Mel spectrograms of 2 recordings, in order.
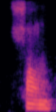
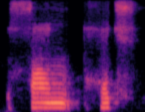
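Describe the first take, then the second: First: It is said as one syllable, like shine. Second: It is said as two syllables, sine then h. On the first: "how do you pronounce it? It is shine" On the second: "we say this as sine h"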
